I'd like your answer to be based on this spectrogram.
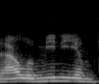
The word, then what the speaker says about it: aluminium: I'm about to get on an aluminium tube. That's how they say it down there. An aluminum tube at 40,000 feet over the Pacific Ocean for a 2-month tour of Australia, 51 performances in 60 days.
